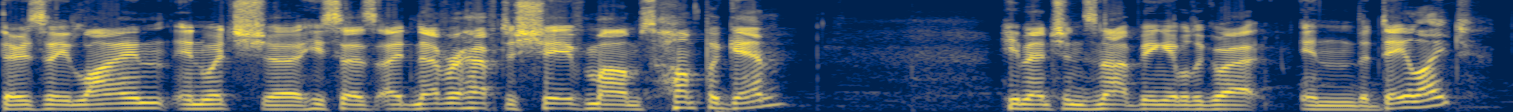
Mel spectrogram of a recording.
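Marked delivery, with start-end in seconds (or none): none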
